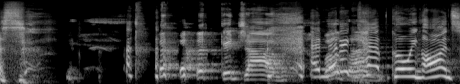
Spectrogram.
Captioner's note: both laughing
